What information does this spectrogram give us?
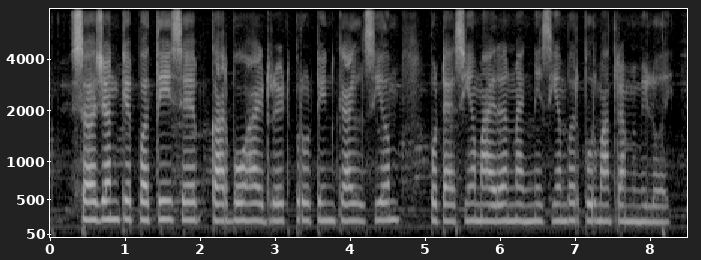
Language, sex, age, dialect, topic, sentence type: Magahi, female, 18-24, Southern, agriculture, statement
